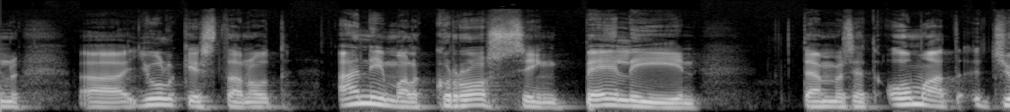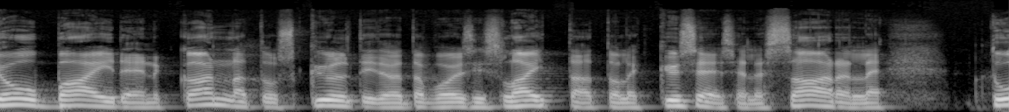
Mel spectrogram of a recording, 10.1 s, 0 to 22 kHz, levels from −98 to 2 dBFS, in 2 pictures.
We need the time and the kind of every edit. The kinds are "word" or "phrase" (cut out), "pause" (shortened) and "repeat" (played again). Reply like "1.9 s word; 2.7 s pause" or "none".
none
